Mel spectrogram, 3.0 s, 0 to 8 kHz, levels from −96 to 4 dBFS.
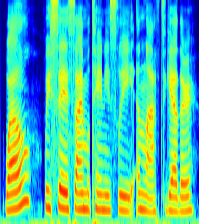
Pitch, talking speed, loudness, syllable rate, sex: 210 Hz, 140 wpm, -17 LUFS, 5.0 syllables/s, female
